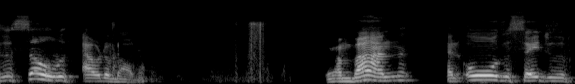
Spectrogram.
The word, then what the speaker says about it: Ramban: When you say Ramban, you put the emphasis on the second half of the word.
